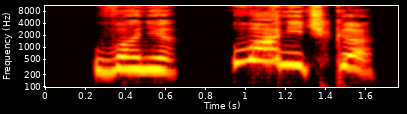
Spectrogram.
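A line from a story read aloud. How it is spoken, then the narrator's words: Young woman's shout. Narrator (Russian): закричала девушка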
